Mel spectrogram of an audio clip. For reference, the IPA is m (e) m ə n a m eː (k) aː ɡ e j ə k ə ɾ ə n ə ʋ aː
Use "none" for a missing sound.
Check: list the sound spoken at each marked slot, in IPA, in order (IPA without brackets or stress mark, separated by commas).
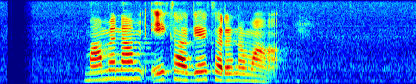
a, k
